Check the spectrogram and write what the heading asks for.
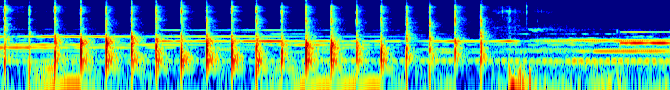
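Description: A single person claps their hands about eighteen times in a steady, fairly quick rhythm, then stops, leaving a faint steady hum in the background.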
